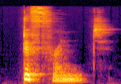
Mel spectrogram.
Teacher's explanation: And different, there is a very short schwa sound between the f and the r, but it could also disappear entirely and then it would sound like this, different. So you move from f to r without any vowel sound in between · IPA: /ə/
